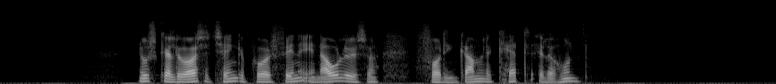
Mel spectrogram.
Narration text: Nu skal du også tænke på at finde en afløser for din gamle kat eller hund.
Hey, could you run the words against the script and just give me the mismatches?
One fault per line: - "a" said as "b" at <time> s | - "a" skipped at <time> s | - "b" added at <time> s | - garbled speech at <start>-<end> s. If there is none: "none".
none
